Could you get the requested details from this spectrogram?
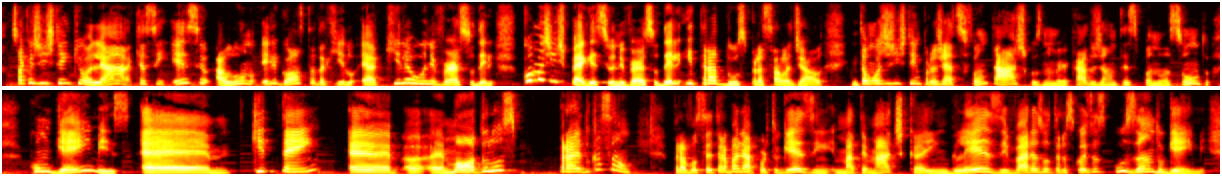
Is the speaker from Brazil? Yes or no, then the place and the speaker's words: yes; Araçatuba, São Paulo, Brazil; moved away; eu sou de Aracatuba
